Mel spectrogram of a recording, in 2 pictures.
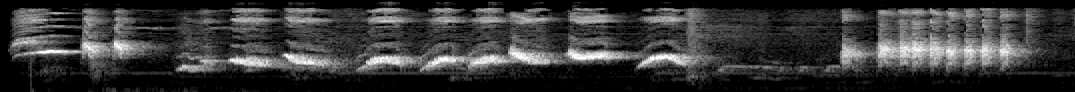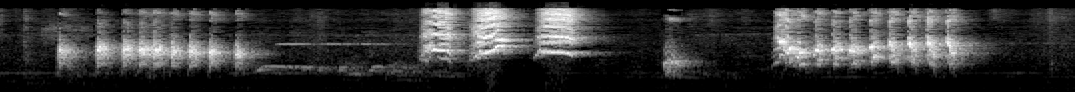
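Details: Agitated, easily excited white-rumped shama in song: loud rich phrases of rising whistles and chattering bursts, then harsh buzzy rattles repeated in quick succession, with a faint steady tone behind.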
